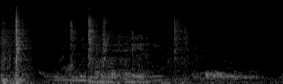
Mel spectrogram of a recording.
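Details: Kept pigeons whose feathers were coloured with paint, uttering low steady droning coos, with sharp clicks and taps of handling in a small enclosed room.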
